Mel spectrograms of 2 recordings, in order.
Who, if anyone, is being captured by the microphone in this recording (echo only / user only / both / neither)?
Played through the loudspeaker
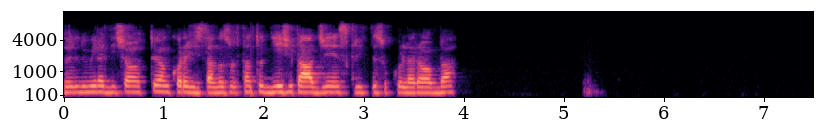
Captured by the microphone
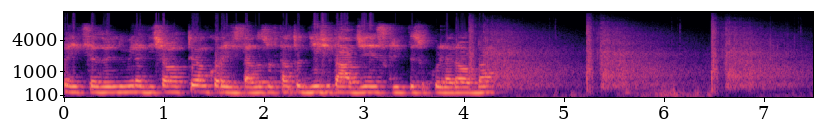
echo only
